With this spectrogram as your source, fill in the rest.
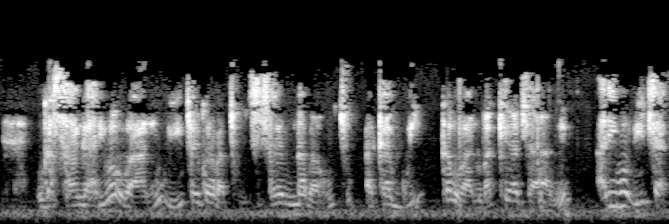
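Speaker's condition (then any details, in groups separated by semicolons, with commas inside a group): No condition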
